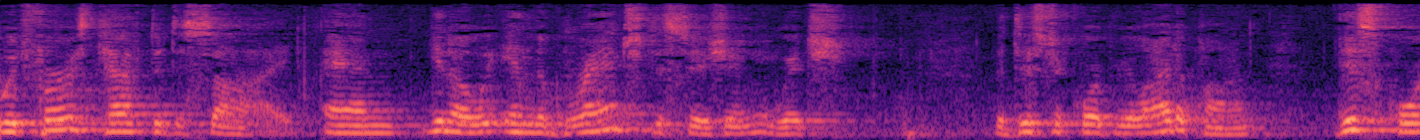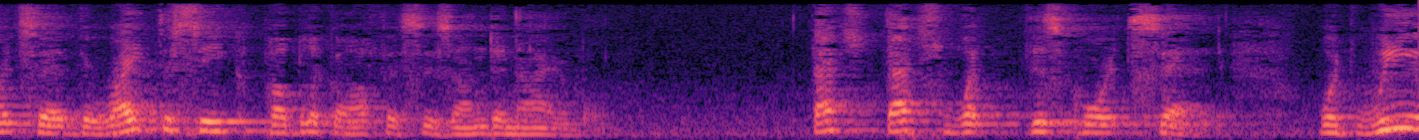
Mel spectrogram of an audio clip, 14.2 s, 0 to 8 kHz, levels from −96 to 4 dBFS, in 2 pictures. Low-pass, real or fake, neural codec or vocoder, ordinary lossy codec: 7.2 kHz; real; none; MP3, 48 kbps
